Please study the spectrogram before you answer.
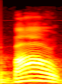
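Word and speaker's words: bough: by baby when the bow breaks that's B oh you g h but it's not pronounced buff it's pronounced bow so even though a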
